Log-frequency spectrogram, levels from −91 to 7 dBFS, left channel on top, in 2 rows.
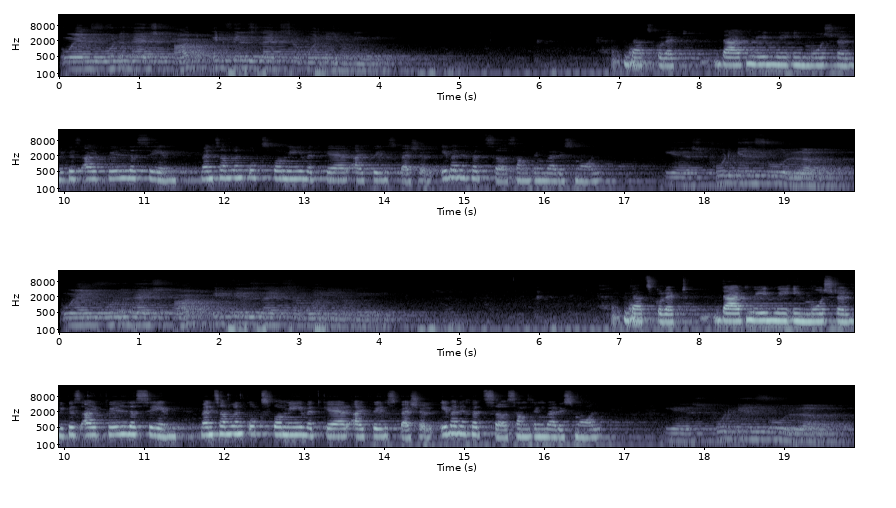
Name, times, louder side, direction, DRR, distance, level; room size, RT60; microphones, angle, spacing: voice 1, 0.0-4.0 17.5-19.5, equal, 40° left, -4 dB, 2.9 m, -42 dB
voice 2, 6.9-7.7 8.0-11.4 11.7-16.7, right 6 dB, 90° right, 17 dB, 0.3 m, -30 dB
11.0 x 8.2 x 9.2 m, 2.4 s
head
